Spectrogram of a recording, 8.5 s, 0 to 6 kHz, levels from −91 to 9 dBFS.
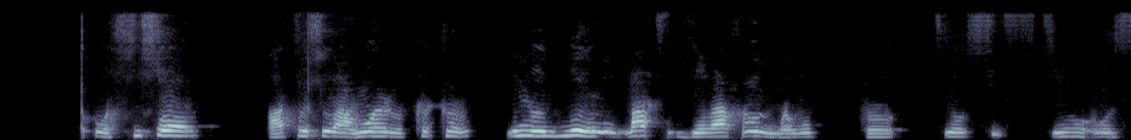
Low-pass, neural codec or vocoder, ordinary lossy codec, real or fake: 5.4 kHz; codec, 16 kHz, 1 kbps, FreqCodec, larger model; MP3, 48 kbps; fake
